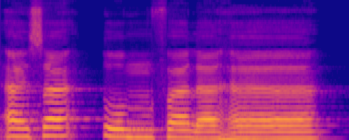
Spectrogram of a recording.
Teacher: Ini sinnya dipendekkan asa'tum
